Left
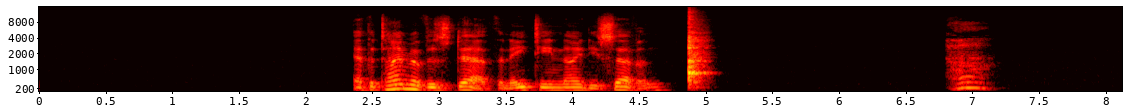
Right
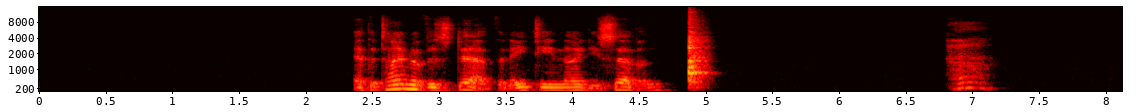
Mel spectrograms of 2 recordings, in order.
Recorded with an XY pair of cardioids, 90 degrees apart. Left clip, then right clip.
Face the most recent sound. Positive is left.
turn(degrees=35)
